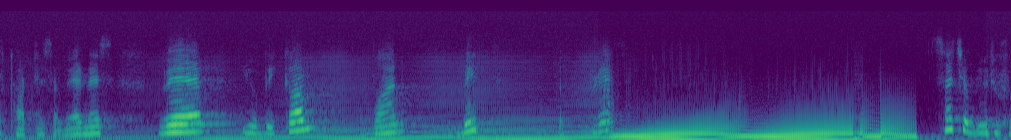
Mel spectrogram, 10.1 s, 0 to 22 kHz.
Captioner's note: noise in mp3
